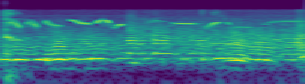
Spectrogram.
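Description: Sound-effect ambience of an insect buzzing steadily, with a few short high chirps over it, for a calm sunny day in the trenches.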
